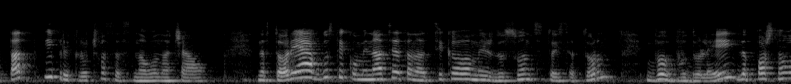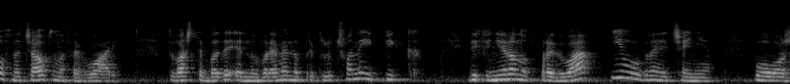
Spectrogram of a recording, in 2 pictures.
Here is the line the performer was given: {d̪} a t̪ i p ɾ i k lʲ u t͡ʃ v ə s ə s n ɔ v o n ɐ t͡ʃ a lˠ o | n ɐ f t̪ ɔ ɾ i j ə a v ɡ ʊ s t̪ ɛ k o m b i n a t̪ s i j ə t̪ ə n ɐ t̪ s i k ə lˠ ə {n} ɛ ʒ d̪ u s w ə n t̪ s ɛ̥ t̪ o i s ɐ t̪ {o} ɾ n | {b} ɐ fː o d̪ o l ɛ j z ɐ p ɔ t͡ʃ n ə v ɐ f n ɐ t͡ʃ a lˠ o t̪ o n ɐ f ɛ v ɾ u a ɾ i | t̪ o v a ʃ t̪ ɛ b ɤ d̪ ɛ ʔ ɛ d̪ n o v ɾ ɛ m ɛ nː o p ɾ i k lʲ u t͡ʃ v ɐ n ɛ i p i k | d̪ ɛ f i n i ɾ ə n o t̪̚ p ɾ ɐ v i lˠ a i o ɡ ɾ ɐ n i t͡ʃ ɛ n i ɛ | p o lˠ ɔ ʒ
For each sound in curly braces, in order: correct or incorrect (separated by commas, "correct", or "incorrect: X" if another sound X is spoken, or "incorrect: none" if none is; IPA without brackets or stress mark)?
incorrect: t̪, incorrect: m, incorrect: u, incorrect: v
